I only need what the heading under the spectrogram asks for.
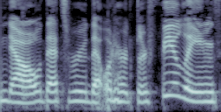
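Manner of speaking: ordinary talk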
